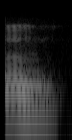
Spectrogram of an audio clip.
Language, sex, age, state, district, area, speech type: Tamil, male, 45-60, Tamil Nadu, Dharmapuri, urban, conversation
